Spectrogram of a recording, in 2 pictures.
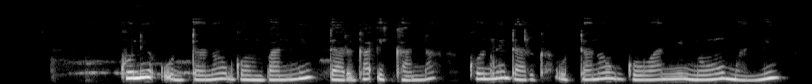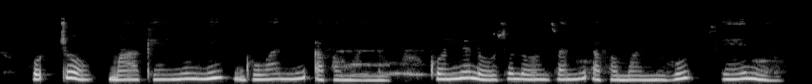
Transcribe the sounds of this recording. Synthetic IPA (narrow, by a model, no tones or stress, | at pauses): kʊnɪʔʊ̰d̪ːɐnɔɡɔmbɐnːɪd̪̥ɐɾɡɐʔɪkːɐnːɐ | kʊnːɛd̪ɐɾɡɐʊd̪ːɐnɔɡɔwɐnːɪnoːmɐnːɪ | hɔt͡ʃʼːomaːkeːnʊnːɪɡɔwɐnːɪɐfɐmɐnːʊkʊnːɛloːsɔloːnsɐnːɪʔɐfɐmɐnːʊɦʊseːnːɛ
